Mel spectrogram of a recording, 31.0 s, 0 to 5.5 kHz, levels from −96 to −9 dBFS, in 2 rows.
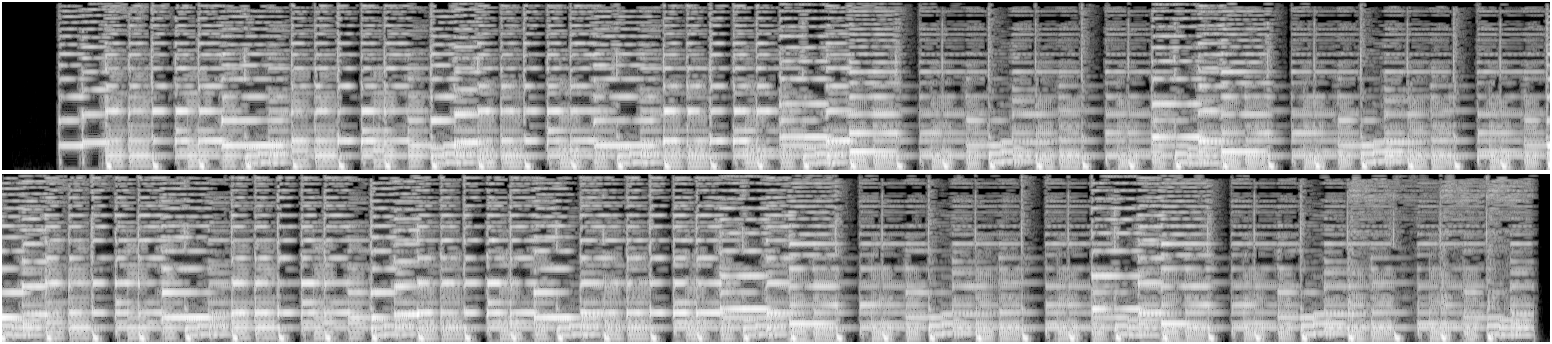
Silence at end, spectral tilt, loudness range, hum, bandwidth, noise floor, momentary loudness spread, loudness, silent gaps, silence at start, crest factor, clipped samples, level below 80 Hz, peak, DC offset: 0.15 s; -6 dB/octave; 4 LU; none; 5.4 kHz; -47 dBFS; 7 LU; -16 LUFS; none; 0.55 s; 16 dB; under 0.1%; -26 dBFS; 0 dBFS; 0.3%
